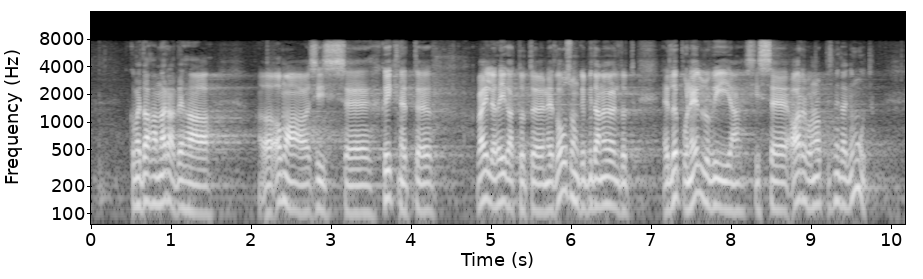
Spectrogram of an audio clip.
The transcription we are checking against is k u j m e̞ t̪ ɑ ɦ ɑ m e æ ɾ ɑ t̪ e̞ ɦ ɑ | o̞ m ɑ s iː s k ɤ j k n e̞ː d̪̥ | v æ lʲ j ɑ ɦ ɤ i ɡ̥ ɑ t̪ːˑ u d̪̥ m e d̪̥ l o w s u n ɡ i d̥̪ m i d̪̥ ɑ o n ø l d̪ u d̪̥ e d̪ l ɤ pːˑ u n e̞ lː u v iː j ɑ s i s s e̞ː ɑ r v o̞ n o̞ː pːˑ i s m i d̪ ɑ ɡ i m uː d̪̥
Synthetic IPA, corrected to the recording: k u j m e̞ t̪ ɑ ɦ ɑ m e æ ɾ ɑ t̪ e̞ ɦ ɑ | o̞ m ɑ s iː s k ɤ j k n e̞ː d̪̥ | v æ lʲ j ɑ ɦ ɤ j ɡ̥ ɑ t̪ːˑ u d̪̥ n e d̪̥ l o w s u ŋ ɡ i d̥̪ m i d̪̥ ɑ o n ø l d̪ u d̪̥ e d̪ l ɤ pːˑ u n e̞ lː u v iː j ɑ s i s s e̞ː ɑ r v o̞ n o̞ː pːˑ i s m i d̪ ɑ ɡ i m uː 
